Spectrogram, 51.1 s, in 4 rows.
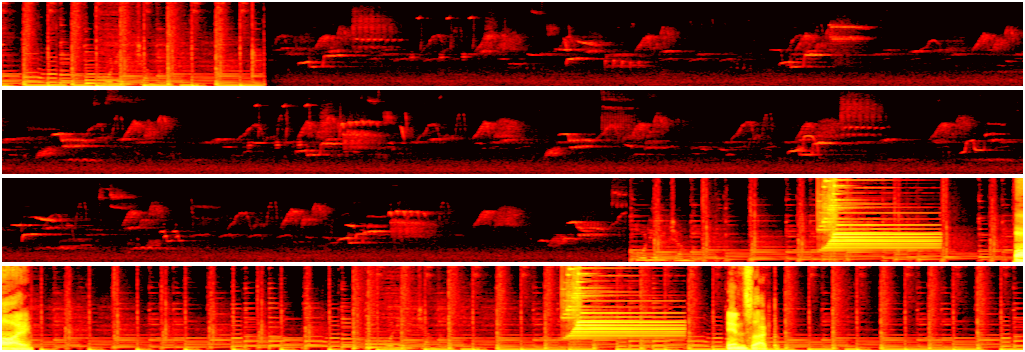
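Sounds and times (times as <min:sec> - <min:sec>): songbirds chirping and warbling: 0:03.4 - 0:33.3
faint outdoor hiss: 0:47.4 - 0:48.0.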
